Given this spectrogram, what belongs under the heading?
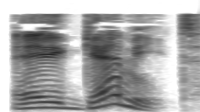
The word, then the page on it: agamete: British English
